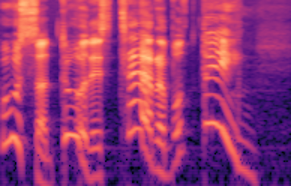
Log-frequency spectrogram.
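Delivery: very high, goofy, swooping creature voice. A figure knocked prone against the alley wall speaks, in a Jar Jar Binks voice. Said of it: "You sound like Jar Jar Binks now".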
